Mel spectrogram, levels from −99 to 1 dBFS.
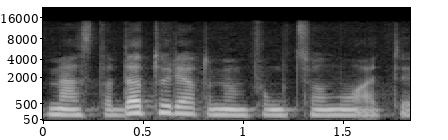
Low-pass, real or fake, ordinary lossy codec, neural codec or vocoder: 14.4 kHz; fake; AAC, 64 kbps; autoencoder, 48 kHz, 32 numbers a frame, DAC-VAE, trained on Japanese speech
